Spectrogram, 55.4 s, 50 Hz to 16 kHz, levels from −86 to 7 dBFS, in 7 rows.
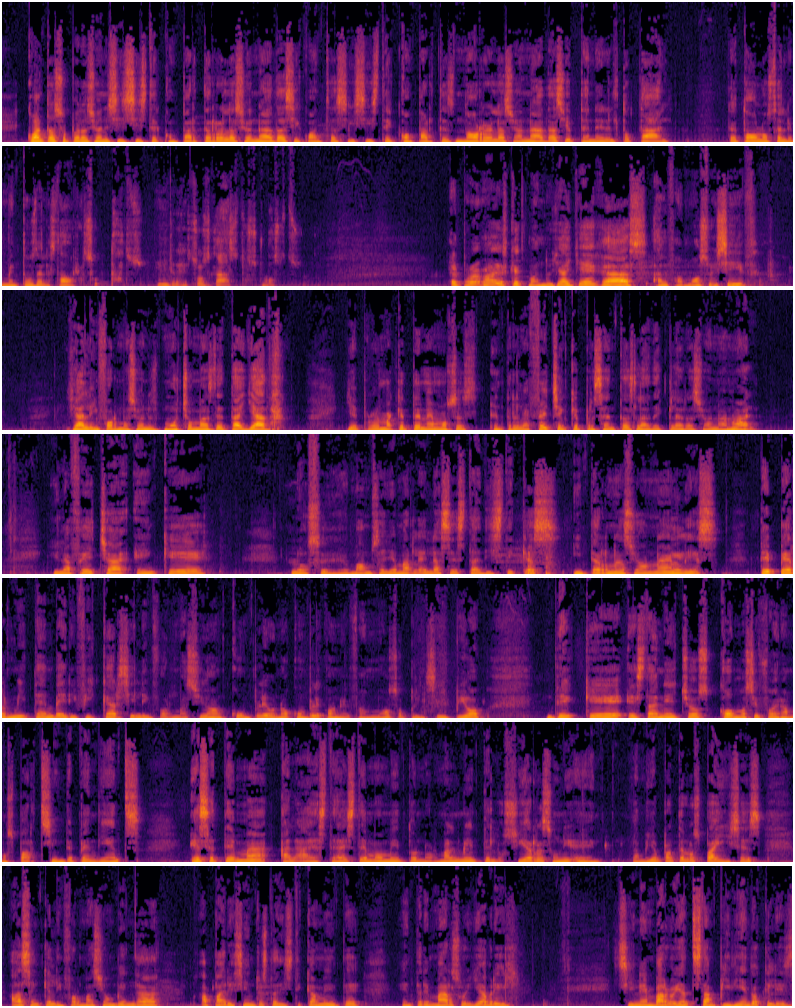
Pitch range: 140-165 Hz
